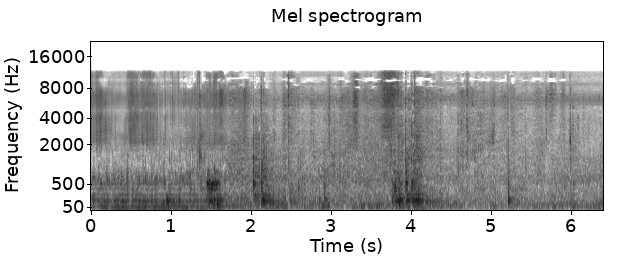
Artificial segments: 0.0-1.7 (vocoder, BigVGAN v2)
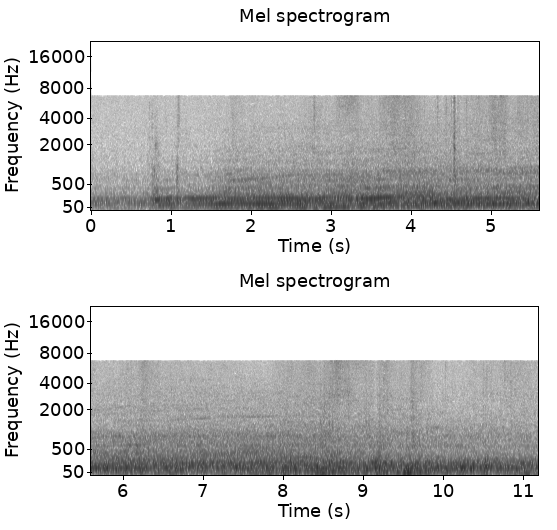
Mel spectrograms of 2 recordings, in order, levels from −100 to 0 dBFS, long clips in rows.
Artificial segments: 9.4-10.1 (vocoder, BigVGAN v2)

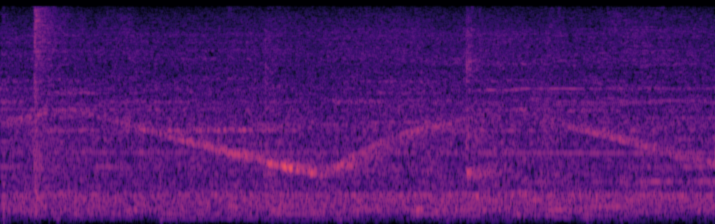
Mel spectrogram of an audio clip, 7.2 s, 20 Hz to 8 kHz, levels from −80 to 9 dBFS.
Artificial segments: 0.0-0.9 (vocoder, BigVGAN v2); 2.3-4.8

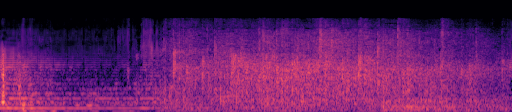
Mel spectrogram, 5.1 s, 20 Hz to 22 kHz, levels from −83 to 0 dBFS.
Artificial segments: 0.0-1.6 (vocoder, BigVGAN v2)

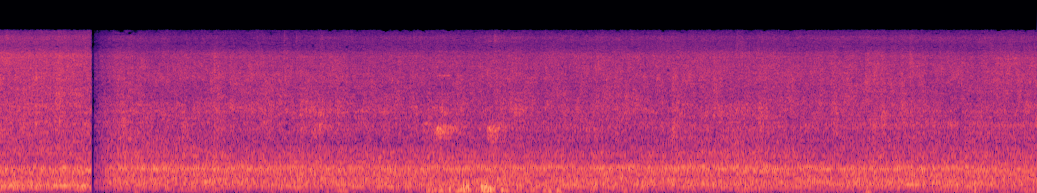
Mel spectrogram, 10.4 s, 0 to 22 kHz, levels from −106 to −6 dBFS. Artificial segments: 0.8-2.7 (vocoder, BigVGAN v2); 5.2-7.6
